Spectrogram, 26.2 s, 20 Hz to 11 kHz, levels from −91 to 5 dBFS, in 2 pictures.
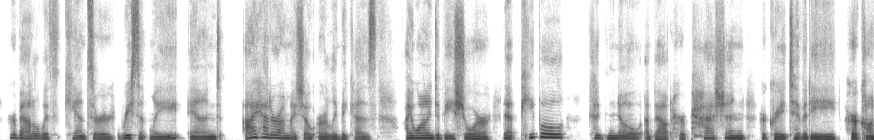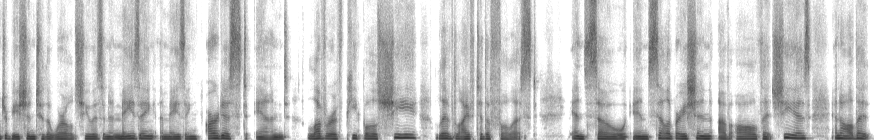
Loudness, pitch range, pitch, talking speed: -26 LUFS, 160-195 Hz, 175 Hz, 140 wpm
